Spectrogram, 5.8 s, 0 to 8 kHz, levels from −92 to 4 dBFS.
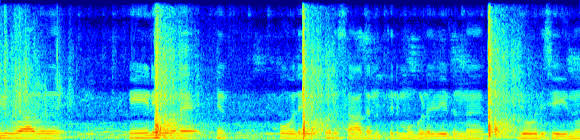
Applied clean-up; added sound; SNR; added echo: none; Explosion; 3 dB; reverberation time 0.5 s.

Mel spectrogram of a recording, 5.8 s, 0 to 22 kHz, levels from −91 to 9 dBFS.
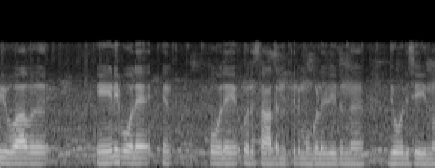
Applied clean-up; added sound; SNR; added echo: none; none; none; none.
